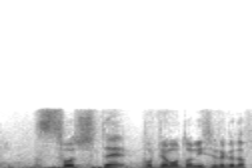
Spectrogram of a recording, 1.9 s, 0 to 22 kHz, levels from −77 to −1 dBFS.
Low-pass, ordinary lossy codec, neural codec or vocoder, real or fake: none; none; codec, 16 kHz, 1 kbps, X-Codec, HuBERT features, trained on LibriSpeech; fake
